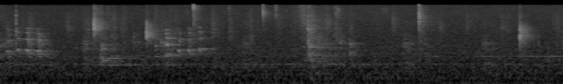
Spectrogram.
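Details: Captive red-crowned parakeets in winter, given a large willow branch to keep them busy; sharp, harsh chattering calls with short tonal notes, in scattered bursts about every second, over faint rustling and clicking.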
